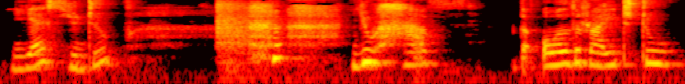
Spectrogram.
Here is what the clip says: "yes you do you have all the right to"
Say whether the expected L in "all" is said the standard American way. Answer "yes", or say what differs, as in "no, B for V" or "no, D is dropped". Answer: yes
